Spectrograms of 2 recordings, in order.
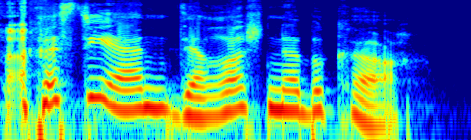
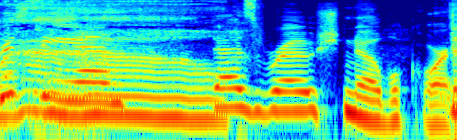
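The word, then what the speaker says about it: Christiane Desroches Noblecourt: Her name was, pardon my pretentious pronunciation, Christiane de Rochenoubecourt. That's how it's said in French. – Wow. – Christiane des Rochenoubecourt.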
